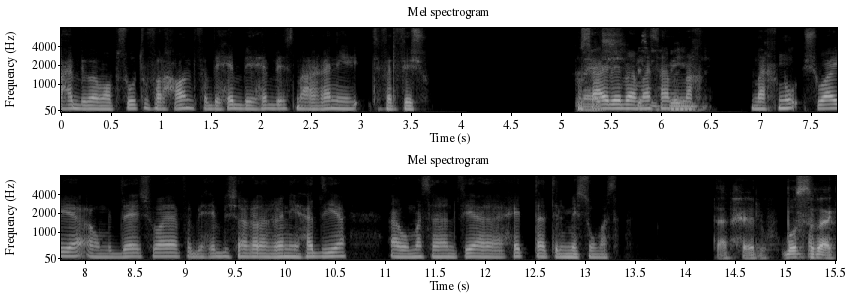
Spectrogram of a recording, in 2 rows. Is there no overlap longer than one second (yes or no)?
no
